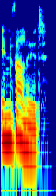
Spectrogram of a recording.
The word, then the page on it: invalid: British English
